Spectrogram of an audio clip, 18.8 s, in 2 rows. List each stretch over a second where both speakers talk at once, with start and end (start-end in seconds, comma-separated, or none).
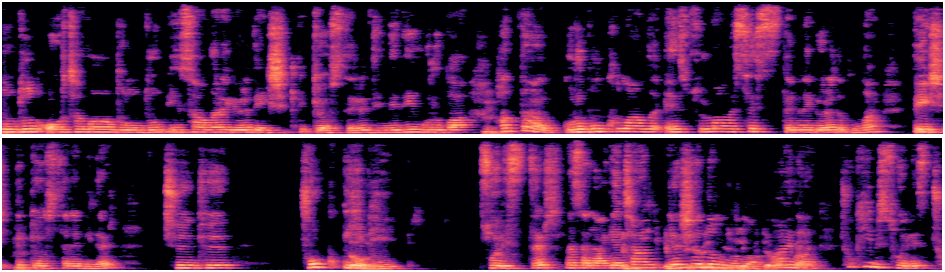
15.6-17.5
